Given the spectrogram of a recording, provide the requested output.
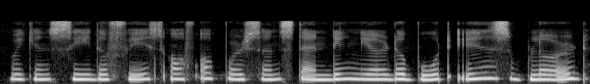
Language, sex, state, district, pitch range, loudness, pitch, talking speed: English, female, Assam, Kamrup Metropolitan, 230-250 Hz, -13 LUFS, 240 Hz, 140 wpm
